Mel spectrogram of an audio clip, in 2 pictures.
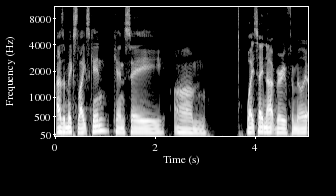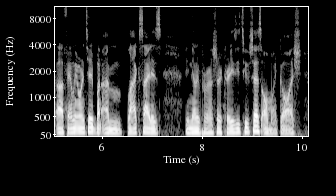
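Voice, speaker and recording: A man's voice: lowish voice, fairly even intonation, moderate pace, mellow, dry recording, clean studio sound. A laid-back man hosting a livestream and chatting casually with his viewers, his talk full of "bro", "dude" and "like"; he is a parent with a school-age daughter. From Washington state, US. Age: young adult to middle-aged, a father of a schoolchild. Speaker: livestream host reading chat.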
